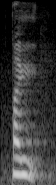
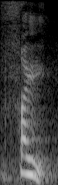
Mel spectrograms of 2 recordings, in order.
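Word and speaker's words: फल: பல். பல் கிடையாது, ஃபல். ஃபல் அப்படின்னு ப்ரொனவுன்ஸ் பண்ணணும்.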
